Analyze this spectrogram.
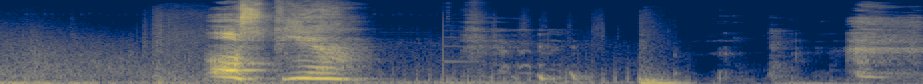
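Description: A young man exclaims loudly close to a microphone.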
